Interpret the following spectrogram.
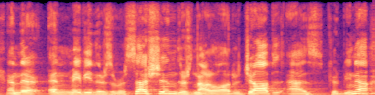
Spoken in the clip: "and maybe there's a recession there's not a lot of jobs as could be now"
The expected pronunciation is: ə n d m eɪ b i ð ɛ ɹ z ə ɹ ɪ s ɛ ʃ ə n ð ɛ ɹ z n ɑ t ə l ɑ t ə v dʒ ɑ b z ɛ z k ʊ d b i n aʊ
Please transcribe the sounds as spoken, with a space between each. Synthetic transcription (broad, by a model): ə n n m eɪ b i ð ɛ ɹ z ə ɹ ɪ s ɛ ʃ ə n ð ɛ ɹ z n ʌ t ə l ɑ t ə v dʒ ɑ b z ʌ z k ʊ d b i n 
